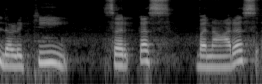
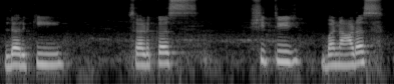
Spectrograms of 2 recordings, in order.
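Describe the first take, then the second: First: Said in the usual way. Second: Bihari-style सर्कस and बनारस with a flapped ड़ sound; imitating Bihari speech, र turned to ड़; Bihari pronunciation. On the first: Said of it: "लेकिन शुद्ध शब्द क्या है". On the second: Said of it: "Bihari भाषा में". (बिहारी लहजे में, र को ड़ बोलते हुए)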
